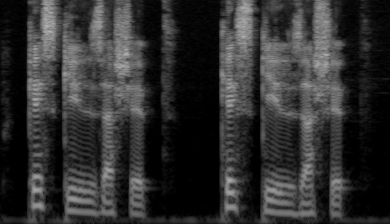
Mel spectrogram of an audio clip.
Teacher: here actually we would have the liaison and the contraction, all forming one clump.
